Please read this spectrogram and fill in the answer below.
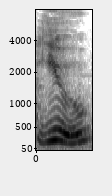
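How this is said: It is said as a gliding English vowel. The speaker calls it wrong. "not you like in English"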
